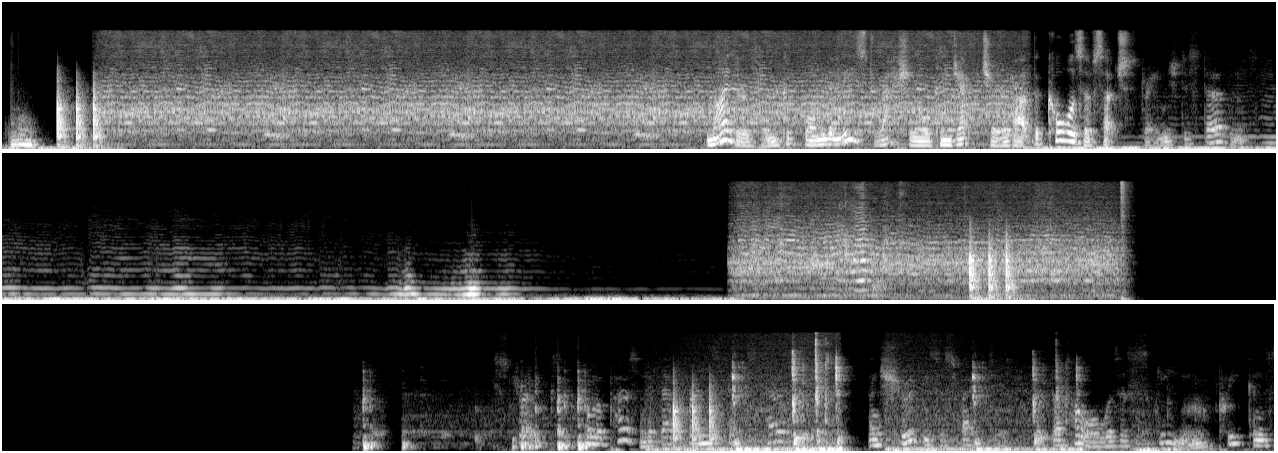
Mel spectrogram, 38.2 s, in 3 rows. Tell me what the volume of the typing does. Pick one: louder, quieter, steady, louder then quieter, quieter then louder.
louder then quieter.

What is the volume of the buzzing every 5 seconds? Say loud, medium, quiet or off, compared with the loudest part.
loud, loud, medium, medium, loud, off, off, off.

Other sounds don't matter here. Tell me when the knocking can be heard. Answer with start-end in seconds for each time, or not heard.
0.6-1.1, 22.4-23.1, 32.1-32.8.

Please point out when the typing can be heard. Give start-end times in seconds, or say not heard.
29.0-37.6.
